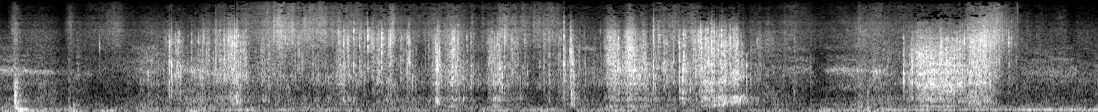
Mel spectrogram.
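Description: Rustling hay and knocks from handling a plastic feed tub, with a longer rattling rush about six seconds in and again near the end, as treats are tipped out of the tub to the calves.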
